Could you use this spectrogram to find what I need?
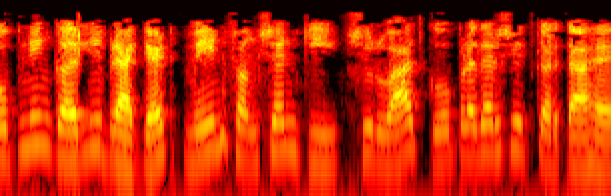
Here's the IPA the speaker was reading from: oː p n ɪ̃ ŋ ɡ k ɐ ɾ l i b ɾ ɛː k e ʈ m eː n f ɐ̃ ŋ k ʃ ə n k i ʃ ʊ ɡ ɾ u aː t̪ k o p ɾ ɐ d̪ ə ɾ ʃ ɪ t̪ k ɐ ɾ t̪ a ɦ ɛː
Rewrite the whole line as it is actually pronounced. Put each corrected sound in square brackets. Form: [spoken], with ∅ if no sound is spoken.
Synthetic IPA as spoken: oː p n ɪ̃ ŋ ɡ k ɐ ɾ l i b ɾ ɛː k e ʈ m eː n f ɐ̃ ŋ k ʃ ə n k i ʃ ʊ [∅] ɾ u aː t̪ k o p ɾ ɐ d̪ ə ɾ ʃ ɪ t̪ k ɐ ɾ t̪ a ɦ ɛː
